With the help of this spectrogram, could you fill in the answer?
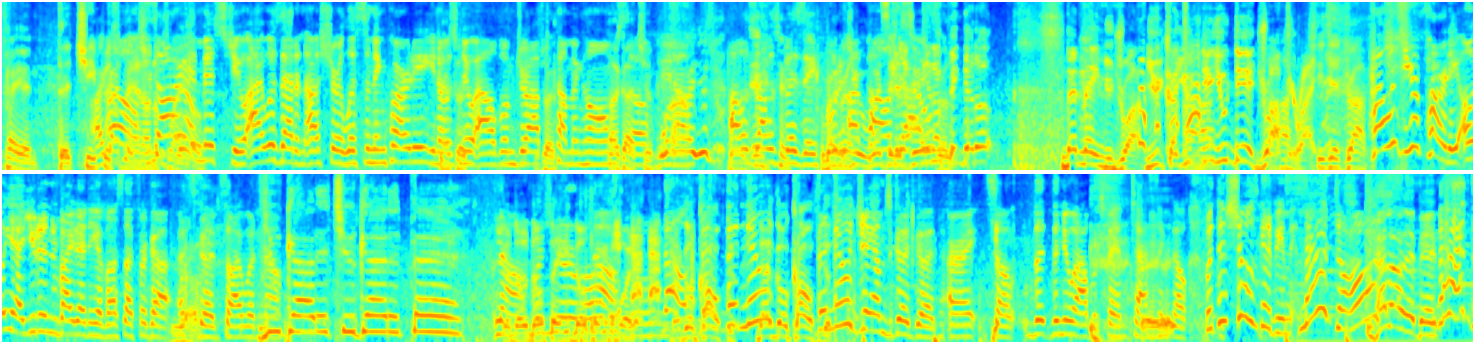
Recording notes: live from the Super Bowl in Las Vegas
